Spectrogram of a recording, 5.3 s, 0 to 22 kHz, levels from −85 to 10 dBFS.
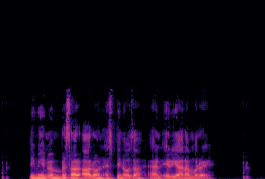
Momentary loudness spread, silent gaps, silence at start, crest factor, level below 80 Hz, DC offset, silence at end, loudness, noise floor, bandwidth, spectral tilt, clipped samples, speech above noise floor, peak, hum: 9 LU; none; 0.05 s; 18 dB; -38 dBFS; under 0.1%; 0.35 s; -21 LUFS; -76 dBFS; 11 kHz; -7 dB/octave; under 0.1%; 56 dB; -4 dBFS; none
